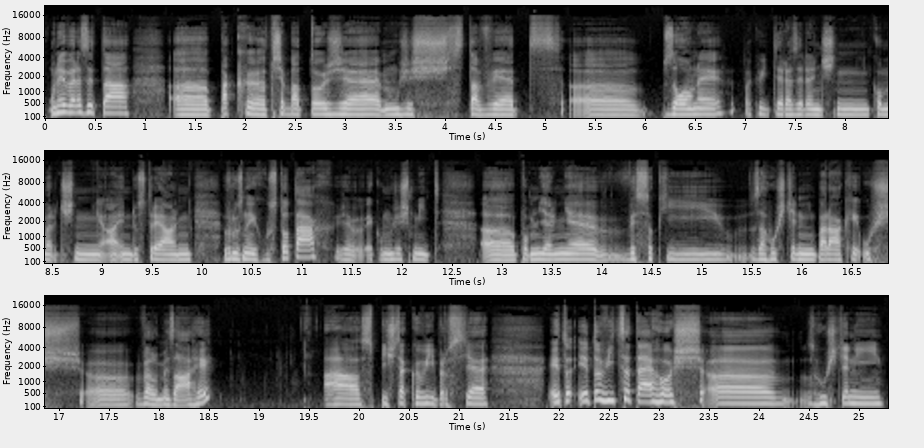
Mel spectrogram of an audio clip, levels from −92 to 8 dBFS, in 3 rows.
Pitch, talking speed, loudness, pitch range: 160 Hz, 95 wpm, -21 LUFS, 150-180 Hz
